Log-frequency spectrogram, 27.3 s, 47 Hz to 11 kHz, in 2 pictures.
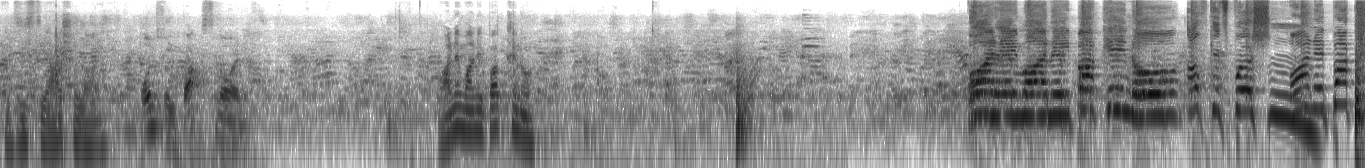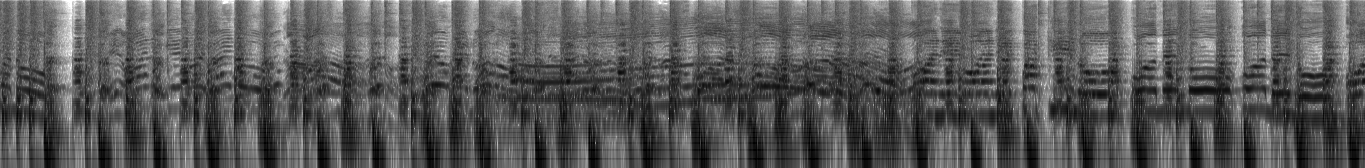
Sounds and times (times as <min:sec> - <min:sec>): Male speech, man speaking: 0:00.0 - 0:02.6, 0:04.4 - 0:05.4, 0:11.9 - 0:14.0, 0:14.8 - 0:19.9
Music: 0:13.5 - 0:27.3.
